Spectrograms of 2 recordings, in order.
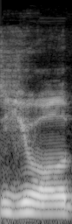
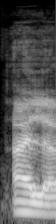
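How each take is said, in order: First: It begins with a 'y' sound, like 'Yule'. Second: It begins with an 'eye' sound, like 'Eile'. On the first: The speaker calls it wrong. "when you read it in English, it's Yule" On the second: The speaker calls it right. "it's pronounced um Eile because it's the German word for owl"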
